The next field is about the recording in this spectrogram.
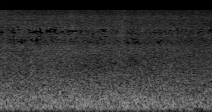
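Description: Sea surf rolls onto a shore as the tide comes in: a steady, loud, unbroken roar with no separate wave crashes.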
